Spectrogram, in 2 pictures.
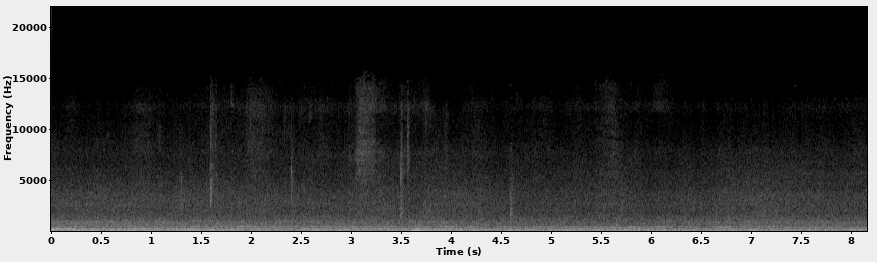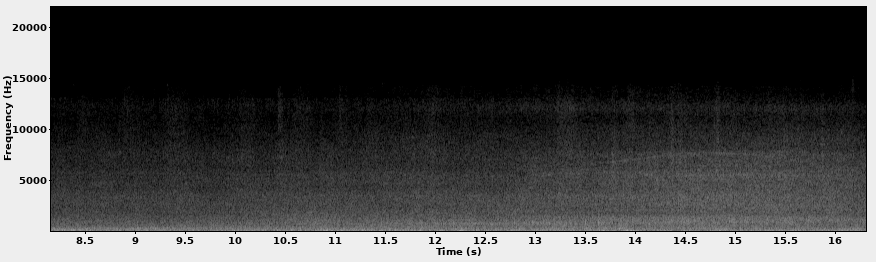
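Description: City street traffic: a steady low rumble of passing vehicles, with a humming tone that fades away over the first several seconds.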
